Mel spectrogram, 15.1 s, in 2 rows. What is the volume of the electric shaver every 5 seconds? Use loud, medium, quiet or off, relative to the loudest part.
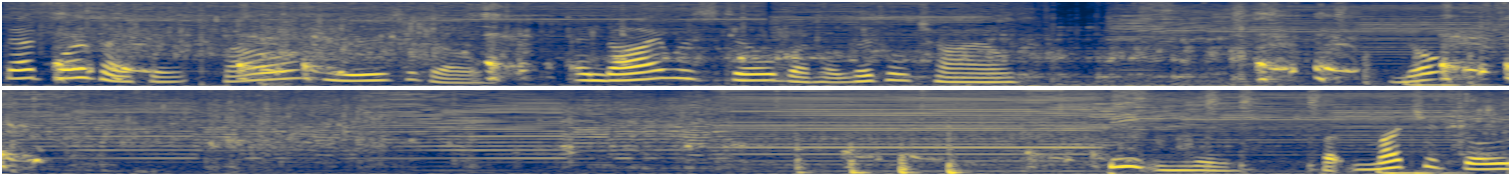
medium, medium, loud.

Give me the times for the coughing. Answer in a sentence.
You can hear the coughing from 0.2 to 2.8 s, from 6.2 to 8.0 s and from 11.9 to 13.2 s.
